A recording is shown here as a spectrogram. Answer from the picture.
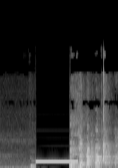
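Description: A single steady, pure high-pitched beep lasting under a second, with all other sound cut out beneath it: an edited-in censor bleep. It is followed straight away by loud laughter and clapping.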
